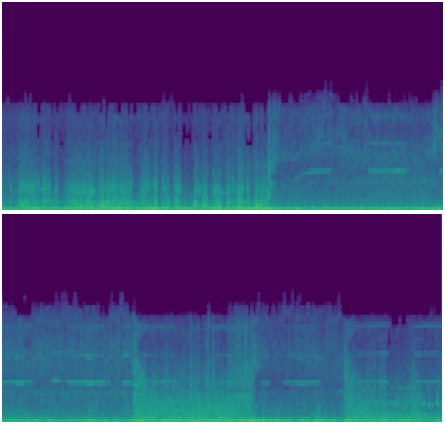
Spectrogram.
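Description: Wind roars and buffets loudly against a microphone high in the open air.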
